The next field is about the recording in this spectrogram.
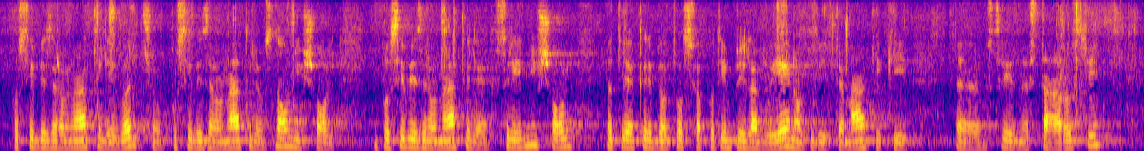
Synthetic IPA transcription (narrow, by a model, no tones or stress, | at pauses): pɔseːbɛjzɾawnaːt̪ɛljɛʋəɾt̪sɛwpɔseːbɛjzɾawnaːt̪ɛlʲjɛɔsnɔwnixʃoːl | inpɔseːbɛjzɾawnaːt̪ɛljɛsɾeːd̪nixʃoːl | zat̪eːɡakɛɾjɛbilot̪oːsʋapɔt̪empɾilaɡɔjɛːnɔt̪uːd̪it̪ɛmaːt̪iki | ust̪ɾeːznɛst̪aːɾɔst̪i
